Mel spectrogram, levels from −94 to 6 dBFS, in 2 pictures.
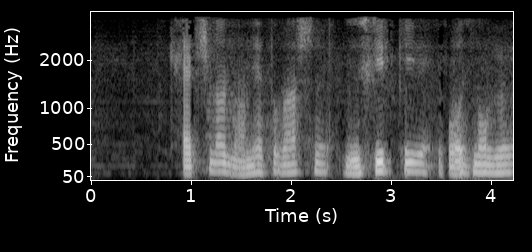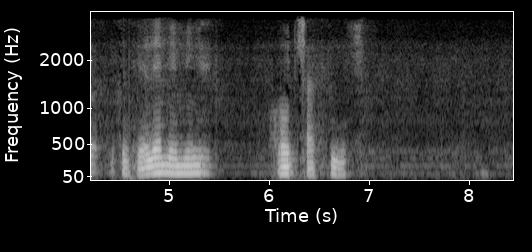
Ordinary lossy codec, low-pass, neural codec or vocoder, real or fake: AAC, 16 kbps; 3.6 kHz; codec, 16 kHz in and 24 kHz out, 0.6 kbps, FireRedTTS-2 codec; fake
